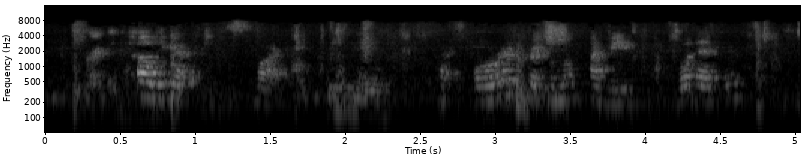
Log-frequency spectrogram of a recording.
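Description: A woman lectures calmly through a microphone.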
